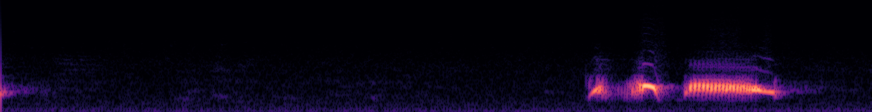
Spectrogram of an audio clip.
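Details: Spotted dove acting as a decoy bird, calling "thúc sung": after a long quiet stretch, a single deep phrase of two quick notes and a long throaty coo.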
